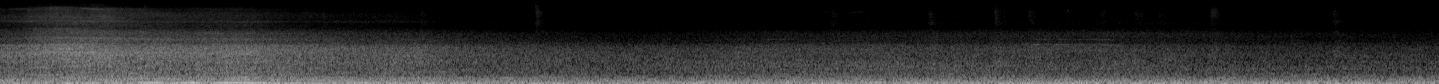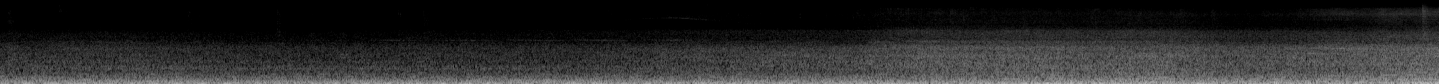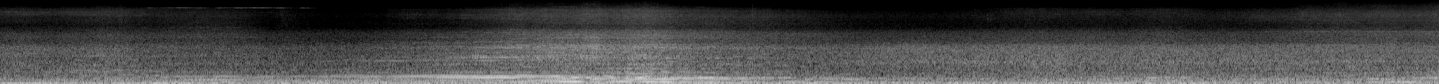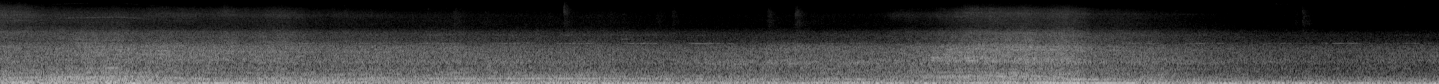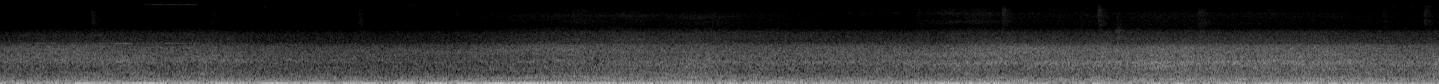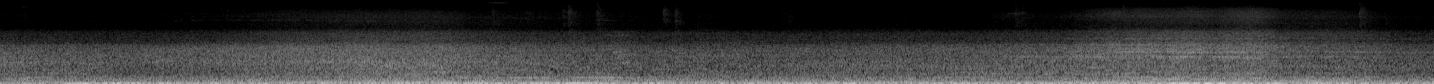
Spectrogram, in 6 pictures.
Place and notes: {"title": "Daye Rd., Beitou Dist., Taipei City - Traffic noise", "date": "2013-04-15 16:31:00", "description": "Traffic noise, In front of the Laundromat, Sony PCM D50 + Soundman OKM II", "latitude": "25.14", "longitude": "121.50", "altitude": "11", "timezone": "Asia/Taipei"}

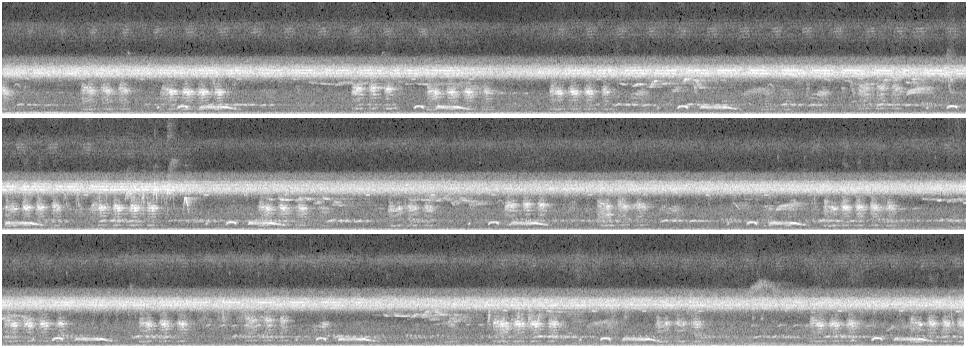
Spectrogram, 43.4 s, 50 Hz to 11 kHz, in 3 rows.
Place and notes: {"title": "種瓜路6號, Puli Township - Early morning", "date": "2015-06-10 05:41:00", "description": "Bird calls, Frogs sound, Early morning, Cicadas cry, Distance aircraft flying through", "latitude": "23.94", "longitude": "120.92", "altitude": "503", "timezone": "Asia/Taipei"}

